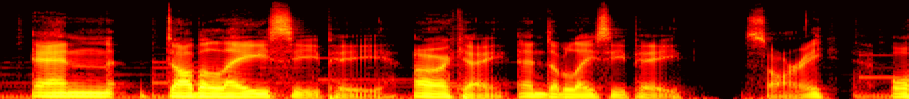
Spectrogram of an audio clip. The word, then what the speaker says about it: NAACP: naacp note to simon always pronounce america's n-double-a-c-p oh okay naacp sorry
